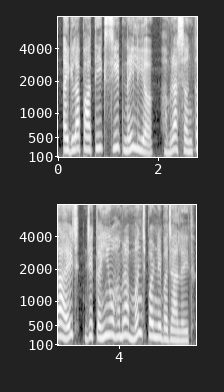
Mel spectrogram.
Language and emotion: Maithili, fearful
